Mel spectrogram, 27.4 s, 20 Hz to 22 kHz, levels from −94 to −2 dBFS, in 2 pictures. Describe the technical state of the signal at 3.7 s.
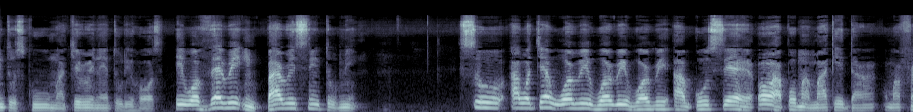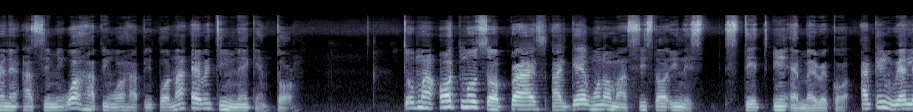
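At 3.7 s the speech has gritty, metallic sibilants and a synthetic-sounding treble, with nothing at all above 12.3 kHz. This runs through the whole clip. The likely cause is HE-AAC compression at a low rate, fitting roughly 16 kbps, where the upper band is rebuilt from copied lower harmonics.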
